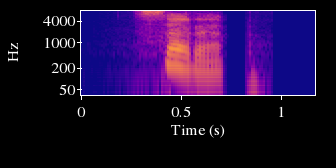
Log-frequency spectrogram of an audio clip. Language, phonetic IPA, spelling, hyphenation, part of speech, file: Hungarian, [ˈsɛrɛp], szerep, sze‧rep, noun, Hu-szerep.ogg
- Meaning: role (character or part)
